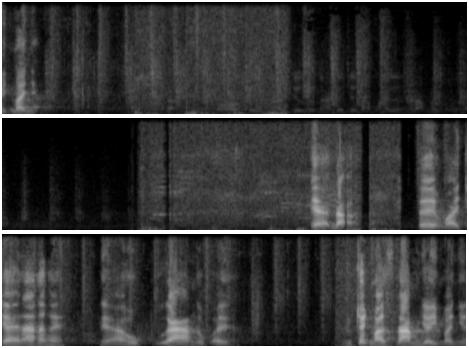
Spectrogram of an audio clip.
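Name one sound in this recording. Footsteps run through grass.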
